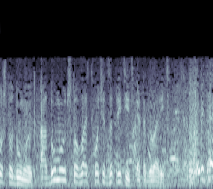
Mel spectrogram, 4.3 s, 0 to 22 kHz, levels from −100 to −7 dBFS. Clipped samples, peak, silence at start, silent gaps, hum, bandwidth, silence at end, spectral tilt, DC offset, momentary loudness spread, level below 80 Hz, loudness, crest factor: under 0.1%; -4 dBFS; 0 s; none; none; 6.4 kHz; 0 s; -8 dB/octave; under 0.1%; 5 LU; -46 dBFS; -17 LUFS; 12 dB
